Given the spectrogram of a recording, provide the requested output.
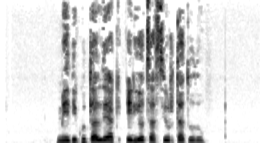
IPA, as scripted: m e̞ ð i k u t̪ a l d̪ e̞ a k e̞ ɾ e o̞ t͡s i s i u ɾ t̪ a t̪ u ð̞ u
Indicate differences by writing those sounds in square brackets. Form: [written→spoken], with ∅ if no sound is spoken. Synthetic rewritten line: m e̞ ð i k u t̪ a l d̪ e̞ a k e̞ ɾ [e→i] o̞ t͡s [i→a] s i u ɾ t̪ a t̪ u ð̞ u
